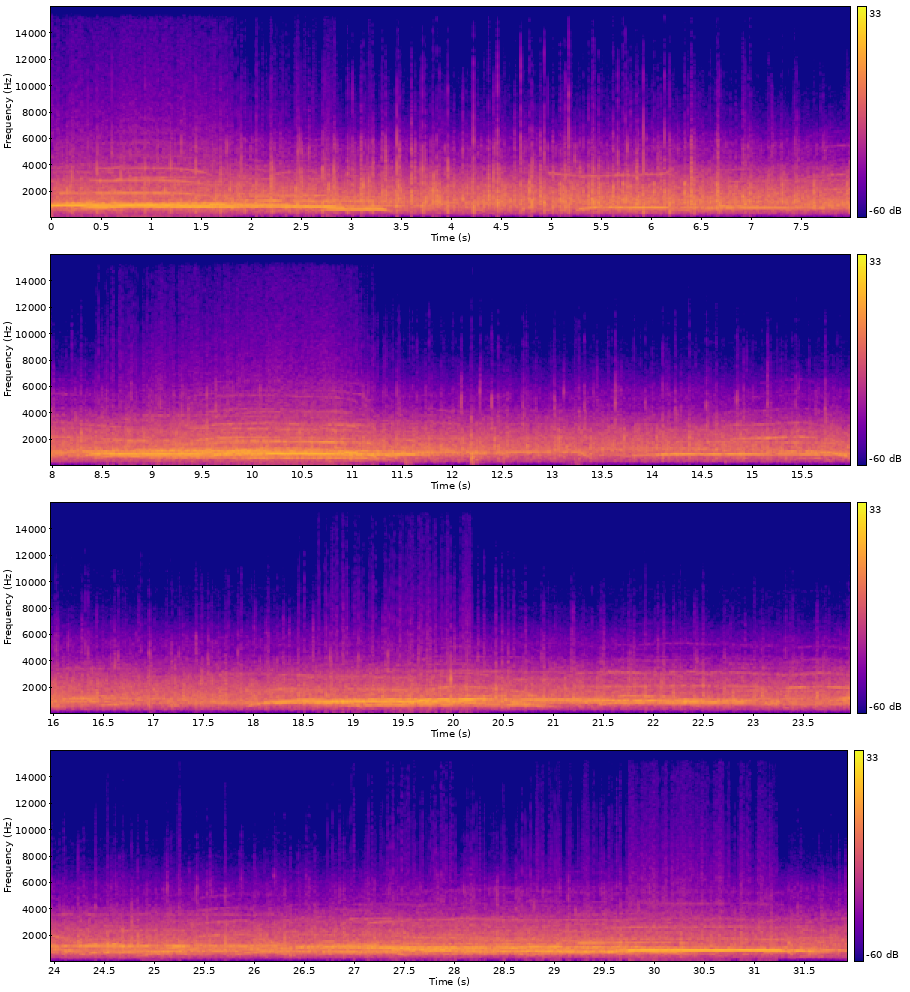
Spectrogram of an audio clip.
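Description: A large audience applauding and cheering in a standing ovation, with whoops and shouts over continuous clapping. It swells four times: near the start, about ten seconds in, about twenty seconds in and near the end.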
